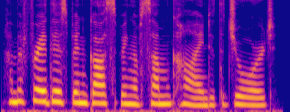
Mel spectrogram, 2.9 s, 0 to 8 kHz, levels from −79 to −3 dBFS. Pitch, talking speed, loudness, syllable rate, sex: 230 Hz, 270 wpm, -17 LUFS, 6.8 syllables/s, female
